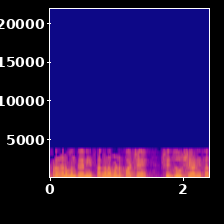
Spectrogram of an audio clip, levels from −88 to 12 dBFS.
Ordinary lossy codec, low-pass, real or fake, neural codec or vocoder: AAC, 16 kbps; 3.6 kHz; real; none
